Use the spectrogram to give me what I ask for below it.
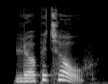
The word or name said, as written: LOPPETORVET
